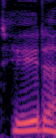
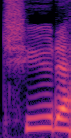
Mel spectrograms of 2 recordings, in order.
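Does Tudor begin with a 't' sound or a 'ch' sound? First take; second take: t; ch. First: The word begins with a plain t sound. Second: The word begins with a ch sound. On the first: "the T U sound is pronounced as just T U" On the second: "the T U becomes a ch"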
